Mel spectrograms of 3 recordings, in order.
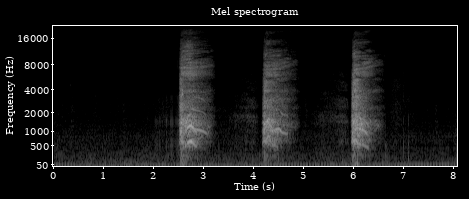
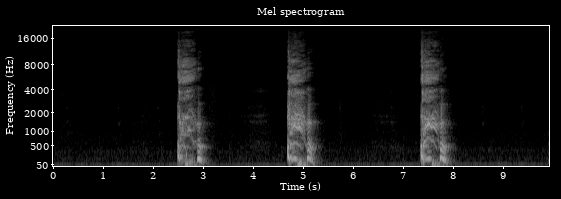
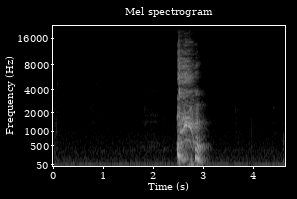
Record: {"exhalation_length": "8.1 s", "exhalation_amplitude": 1800, "exhalation_signal_mean_std_ratio": 0.38, "three_cough_length": "9.9 s", "three_cough_amplitude": 2393, "three_cough_signal_mean_std_ratio": 0.33, "cough_length": "4.6 s", "cough_amplitude": 2277, "cough_signal_mean_std_ratio": 0.28, "survey_phase": "beta (2021-08-13 to 2022-03-07)", "age": "45-64", "gender": "Male", "wearing_mask": "No", "symptom_none": true, "smoker_status": "Never smoked", "respiratory_condition_asthma": false, "respiratory_condition_other": false, "recruitment_source": "REACT", "submission_delay": "1 day", "covid_test_result": "Negative", "covid_test_method": "RT-qPCR", "influenza_a_test_result": "Negative", "influenza_b_test_result": "Negative"}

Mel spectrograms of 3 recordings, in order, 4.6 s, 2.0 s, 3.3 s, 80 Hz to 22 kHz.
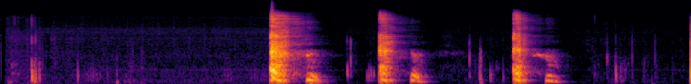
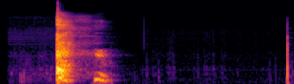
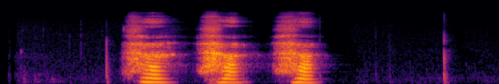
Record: {"three_cough_length": "4.6 s", "three_cough_amplitude": 32767, "three_cough_signal_mean_std_ratio": 0.19, "cough_length": "2.0 s", "cough_amplitude": 32768, "cough_signal_mean_std_ratio": 0.18, "exhalation_length": "3.3 s", "exhalation_amplitude": 15704, "exhalation_signal_mean_std_ratio": 0.37, "survey_phase": "beta (2021-08-13 to 2022-03-07)", "age": "18-44", "gender": "Female", "wearing_mask": "No", "symptom_cough_any": true, "symptom_runny_or_blocked_nose": true, "symptom_sore_throat": true, "symptom_fatigue": true, "symptom_headache": true, "symptom_change_to_sense_of_smell_or_taste": true, "symptom_loss_of_taste": true, "smoker_status": "Ex-smoker", "respiratory_condition_asthma": false, "respiratory_condition_other": false, "recruitment_source": "Test and Trace", "submission_delay": "1 day", "covid_test_result": "Positive", "covid_test_method": "RT-qPCR", "covid_ct_value": 24.4, "covid_ct_gene": "N gene"}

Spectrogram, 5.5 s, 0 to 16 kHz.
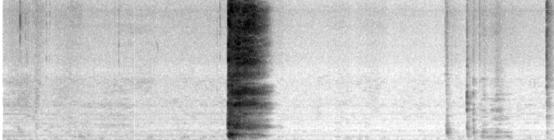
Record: {"cough_length": "5.5 s", "cough_amplitude": 32768, "cough_signal_mean_std_ratio": 0.19, "survey_phase": "beta (2021-08-13 to 2022-03-07)", "age": "65+", "gender": "Female", "wearing_mask": "No", "symptom_cough_any": true, "symptom_runny_or_blocked_nose": true, "symptom_headache": true, "symptom_onset": "12 days", "smoker_status": "Never smoked", "respiratory_condition_asthma": false, "respiratory_condition_other": false, "recruitment_source": "REACT", "submission_delay": "2 days", "covid_test_result": "Negative", "covid_test_method": "RT-qPCR"}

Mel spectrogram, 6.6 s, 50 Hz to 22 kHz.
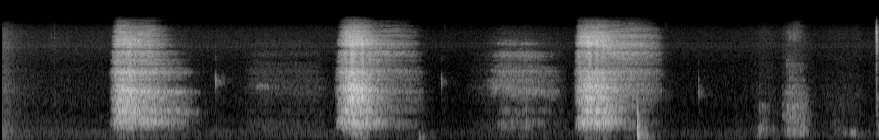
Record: {"exhalation_length": "6.6 s", "exhalation_amplitude": 15291, "exhalation_signal_mean_std_ratio": 0.34, "survey_phase": "beta (2021-08-13 to 2022-03-07)", "age": "45-64", "gender": "Male", "wearing_mask": "No", "symptom_none": true, "smoker_status": "Never smoked", "respiratory_condition_asthma": false, "respiratory_condition_other": false, "recruitment_source": "REACT", "submission_delay": "3 days", "covid_test_result": "Negative", "covid_test_method": "RT-qPCR", "influenza_a_test_result": "Negative", "influenza_b_test_result": "Negative"}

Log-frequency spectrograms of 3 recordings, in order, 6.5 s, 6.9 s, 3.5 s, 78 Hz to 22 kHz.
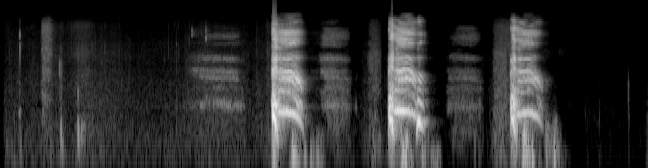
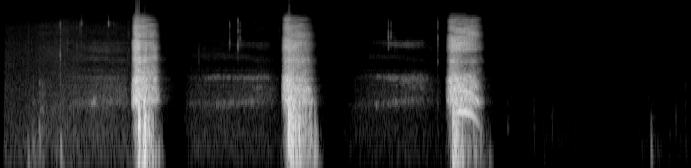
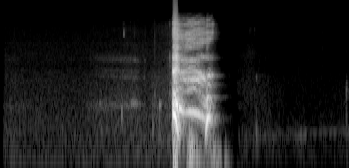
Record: {"three_cough_length": "6.5 s", "three_cough_amplitude": 32768, "three_cough_signal_mean_std_ratio": 0.28, "exhalation_length": "6.9 s", "exhalation_amplitude": 32767, "exhalation_signal_mean_std_ratio": 0.25, "cough_length": "3.5 s", "cough_amplitude": 32768, "cough_signal_mean_std_ratio": 0.22, "survey_phase": "beta (2021-08-13 to 2022-03-07)", "age": "45-64", "gender": "Female", "wearing_mask": "No", "symptom_runny_or_blocked_nose": true, "symptom_shortness_of_breath": true, "symptom_abdominal_pain": true, "symptom_fatigue": true, "symptom_headache": true, "symptom_change_to_sense_of_smell_or_taste": true, "symptom_onset": "4 days", "smoker_status": "Never smoked", "respiratory_condition_asthma": false, "respiratory_condition_other": false, "recruitment_source": "Test and Trace", "submission_delay": "0 days", "covid_test_result": "Negative", "covid_test_method": "RT-qPCR"}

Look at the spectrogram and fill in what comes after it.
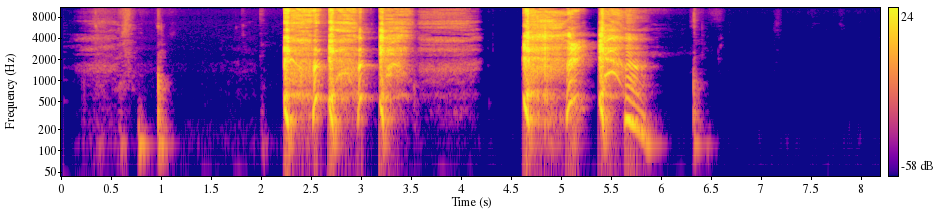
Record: {"cough_length": "8.2 s", "cough_amplitude": 32768, "cough_signal_mean_std_ratio": 0.32, "survey_phase": "beta (2021-08-13 to 2022-03-07)", "age": "65+", "gender": "Female", "wearing_mask": "No", "symptom_none": true, "symptom_onset": "4 days", "smoker_status": "Never smoked", "respiratory_condition_asthma": false, "respiratory_condition_other": false, "recruitment_source": "REACT", "submission_delay": "5 days", "covid_test_result": "Negative", "covid_test_method": "RT-qPCR", "influenza_a_test_result": "Unknown/Void", "influenza_b_test_result": "Unknown/Void"}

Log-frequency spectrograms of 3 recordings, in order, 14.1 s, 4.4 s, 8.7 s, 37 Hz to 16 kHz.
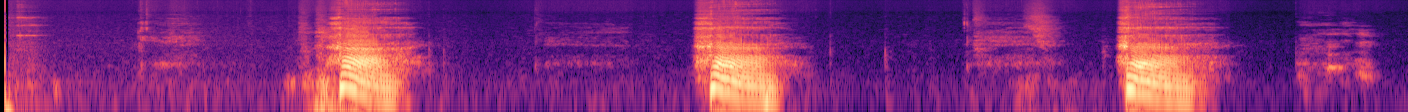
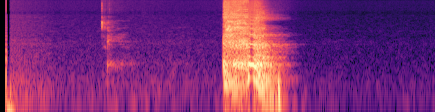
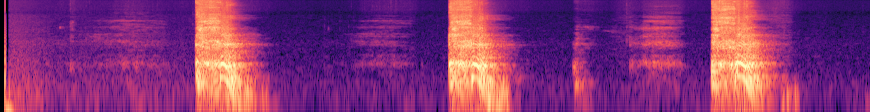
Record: {"exhalation_length": "14.1 s", "exhalation_amplitude": 29754, "exhalation_signal_mean_std_ratio": 0.33, "cough_length": "4.4 s", "cough_amplitude": 32768, "cough_signal_mean_std_ratio": 0.34, "three_cough_length": "8.7 s", "three_cough_amplitude": 32768, "three_cough_signal_mean_std_ratio": 0.41, "survey_phase": "beta (2021-08-13 to 2022-03-07)", "age": "45-64", "gender": "Male", "wearing_mask": "No", "symptom_cough_any": true, "symptom_runny_or_blocked_nose": true, "symptom_sore_throat": true, "symptom_other": true, "smoker_status": "Ex-smoker", "respiratory_condition_asthma": false, "respiratory_condition_other": false, "recruitment_source": "Test and Trace", "submission_delay": "1 day", "covid_test_result": "Positive", "covid_test_method": "RT-qPCR", "covid_ct_value": 29.6, "covid_ct_gene": "ORF1ab gene", "covid_ct_mean": 30.4, "covid_viral_load": "100 copies/ml", "covid_viral_load_category": "Minimal viral load (< 10K copies/ml)"}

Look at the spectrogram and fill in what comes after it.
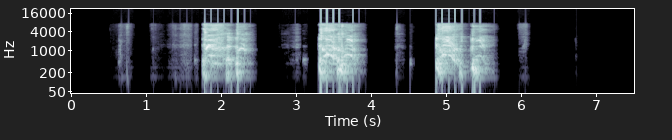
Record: {"three_cough_length": "7.5 s", "three_cough_amplitude": 28255, "three_cough_signal_mean_std_ratio": 0.37, "survey_phase": "alpha (2021-03-01 to 2021-08-12)", "age": "45-64", "gender": "Male", "wearing_mask": "No", "symptom_new_continuous_cough": true, "symptom_fatigue": true, "symptom_headache": true, "smoker_status": "Never smoked", "respiratory_condition_asthma": false, "respiratory_condition_other": false, "recruitment_source": "Test and Trace", "submission_delay": "2 days", "covid_test_result": "Positive", "covid_test_method": "RT-qPCR", "covid_ct_value": 24.8, "covid_ct_gene": "ORF1ab gene", "covid_ct_mean": 25.0, "covid_viral_load": "6500 copies/ml", "covid_viral_load_category": "Minimal viral load (< 10K copies/ml)"}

